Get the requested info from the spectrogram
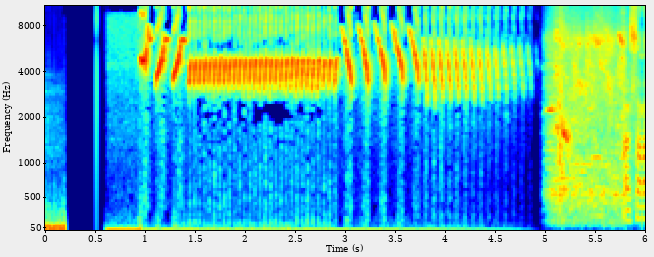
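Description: Songbird singing: a fast trill of rapidly repeated high chirps, broken twice by quick downward-sweeping notes, then fading out.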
